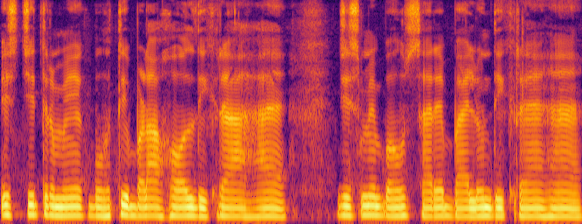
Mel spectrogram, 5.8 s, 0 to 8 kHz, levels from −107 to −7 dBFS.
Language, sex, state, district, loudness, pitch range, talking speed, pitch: Hindi, male, Jharkhand, Palamu, -15 LUFS, 110-120 Hz, 175 wpm, 115 Hz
